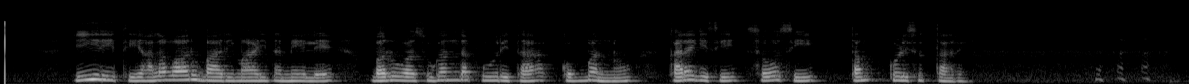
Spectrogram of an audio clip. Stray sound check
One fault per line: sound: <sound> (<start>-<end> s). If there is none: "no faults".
sound: laugh (10.9-11.5 s)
